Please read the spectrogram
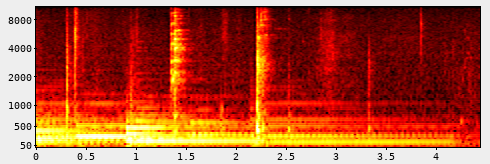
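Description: Background score of plucked acoustic guitar: a last chord struck about a second in rings out and slowly fades away. A few light clinks of tea glasses and dishes come over it.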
